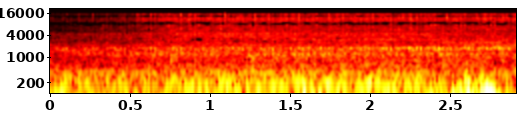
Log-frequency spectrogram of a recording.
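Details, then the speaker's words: Wrecked 2010 Audi A8L, 4.2-liter V8, hood open; engine said to run beautifully with no weird noises, very quiet. Smooth steady low idle, even hum, no ticking, knocking or misses: normal idle. "in it we have a 4.2 liter v8 from audi engine runs beautifully absolutely no uh weird noises or anything like that coming great tolerances for the engine"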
